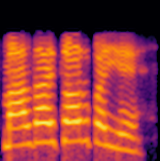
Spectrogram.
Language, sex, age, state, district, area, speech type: Maithili, female, 45-60, Bihar, Muzaffarpur, urban, conversation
